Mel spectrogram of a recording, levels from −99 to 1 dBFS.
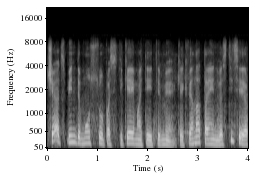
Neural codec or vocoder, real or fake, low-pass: vocoder, 48 kHz, 128 mel bands, Vocos; fake; 9.9 kHz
